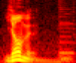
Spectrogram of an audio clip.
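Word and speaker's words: 読む: And it took saying it wrong enough times around people that spoke Japanese better than me to hammer it into my head that it is yumu.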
